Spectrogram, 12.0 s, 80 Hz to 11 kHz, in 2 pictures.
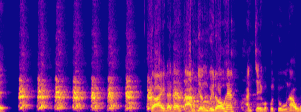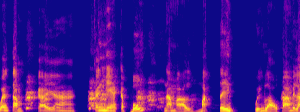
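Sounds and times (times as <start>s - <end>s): dog barking loudly: 0.3s - 5.2s, 6.4s - 7.2s, 7.8s - 10.1s, 11.6s - 12.0s.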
